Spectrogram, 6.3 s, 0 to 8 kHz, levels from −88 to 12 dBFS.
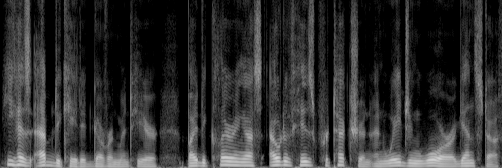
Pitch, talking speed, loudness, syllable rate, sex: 125 Hz, 165 wpm, -17 LUFS, 5.1 syllables/s, male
